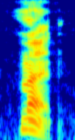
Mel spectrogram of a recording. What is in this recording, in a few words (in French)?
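"man", Chinese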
